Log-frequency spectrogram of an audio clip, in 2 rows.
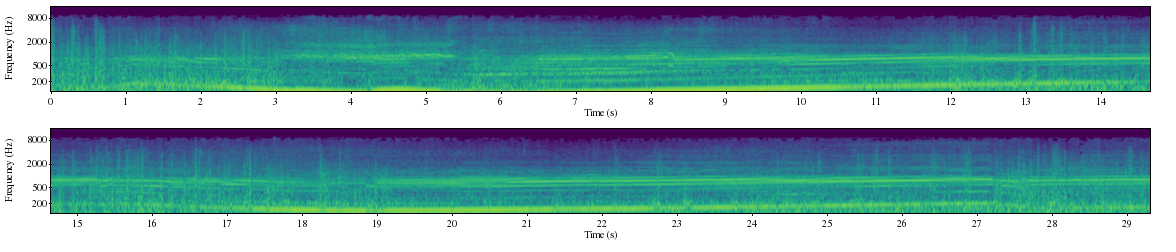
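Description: Mazda Roadster's 1.8-litre four-cylinder engine heard from the open cockpit at race pace, its pitch climbing steadily under hard acceleration and dropping sharply several times at gear changes and lifts for corners.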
